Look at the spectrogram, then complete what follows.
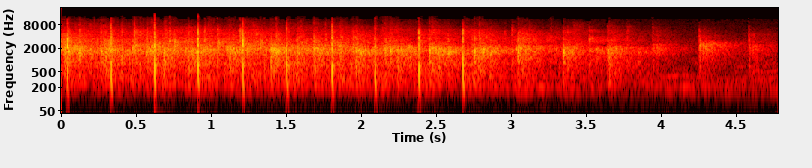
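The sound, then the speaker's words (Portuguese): A warm round of applause from a sizable crowd at an honorary ceremony for a woman receiving a tribute, dense clapping with a few sharp individual claps standing out, steady for several seconds and tapering off at the end. “Pedimos uma calorosa salva de palmas à excelentíssima senhora”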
